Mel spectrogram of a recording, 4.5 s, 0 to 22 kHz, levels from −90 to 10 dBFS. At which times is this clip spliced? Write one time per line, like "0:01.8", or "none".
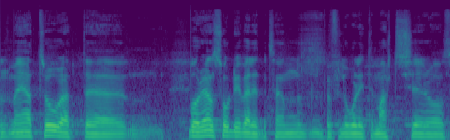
0:01.9
0:02.6
0:03.3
